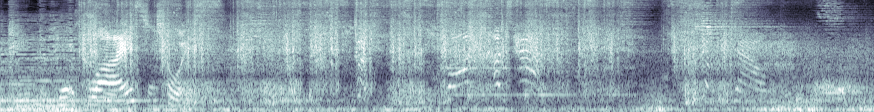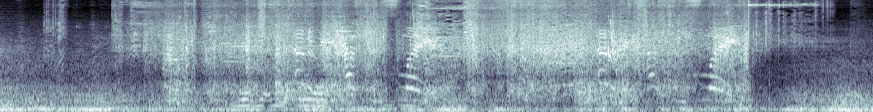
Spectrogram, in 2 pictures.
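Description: Magic blasts and sword strikes clash in a fast, noisy fight.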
